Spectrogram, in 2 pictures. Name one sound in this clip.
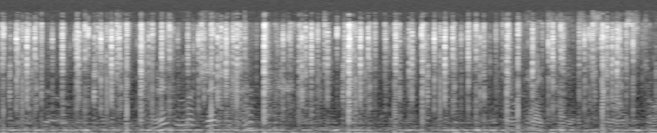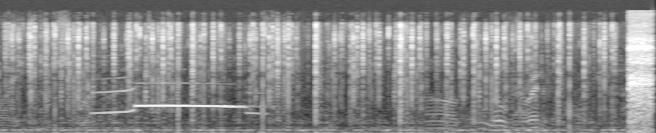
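A campfire crackles and pops steadily.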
